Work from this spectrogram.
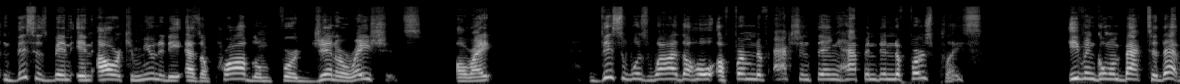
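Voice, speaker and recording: A man's voice: sits high, fairly bright tone, no room sound, studio quality. A man from the United States giving informal, emphatic political commentary on a live stream, repeating phrases for stress.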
